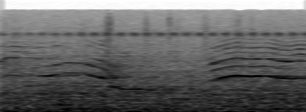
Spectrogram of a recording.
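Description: Two faint, drawn-out animal calls that rise and then fall in pitch, one at the start and another starting near the end.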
